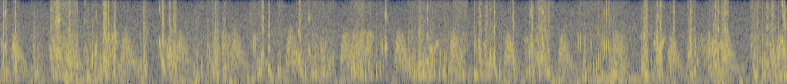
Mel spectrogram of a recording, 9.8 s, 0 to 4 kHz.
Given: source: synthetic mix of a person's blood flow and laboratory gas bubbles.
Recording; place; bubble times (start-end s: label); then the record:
Doppler ultrasound of blood flow; subclavian vein
0.00-0.28 s: bubbles
0.38-0.54 s: bubbles
0.59-0.98 s: bubbles
1.04-1.63 s: bubbles
1.66-1.87 s: bubbles
1.96-2.24 s: bubbles
2.40-2.92 s: bubbles
3.12-3.57 s: bubbles
3.66-4.21 s: bubbles
4.29-4.86 s: bubbles
5.08-5.84 s: bubbles
5.92-6.29 s: bubbles
6.33-6.48 s: bubbles
6.54-6.93 s: bubbles
6.97-7.12 s: bubbles
7.18-7.87 s: bubbles
7.99-8.46 s: bubbles
8.57-9.17 s: bubbles
9.37-9.85 s: bubbles
From the record:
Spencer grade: 3 (all of the cardiac periods contain showers or single bubble signals, but not dominating or overriding the cardiac motion signals); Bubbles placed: anywhere in the cardiac cycle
